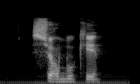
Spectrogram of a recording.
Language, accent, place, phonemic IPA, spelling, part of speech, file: French, France, Lyon, /syʁ.bu.ke/, surbooker, verb, LL-Q150 (fra)-surbooker.wav
- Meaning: to overbook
